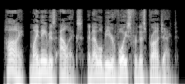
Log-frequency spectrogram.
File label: English male; speech-synthesis; Alex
